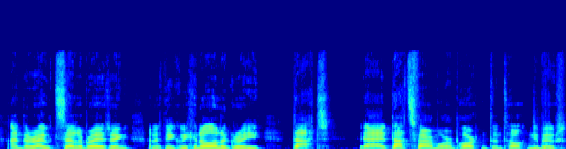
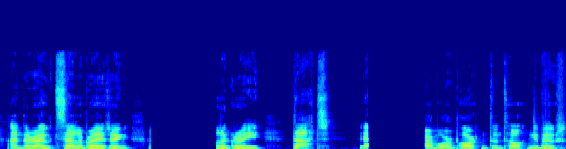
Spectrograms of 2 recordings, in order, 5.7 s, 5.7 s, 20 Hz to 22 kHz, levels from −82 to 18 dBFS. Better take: first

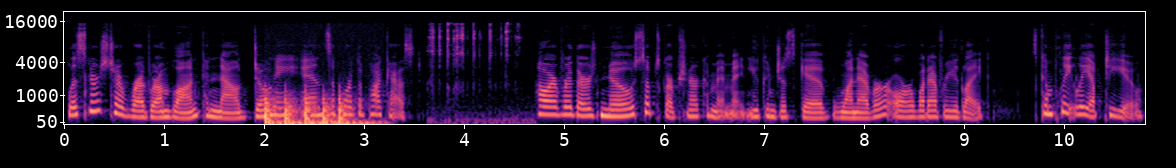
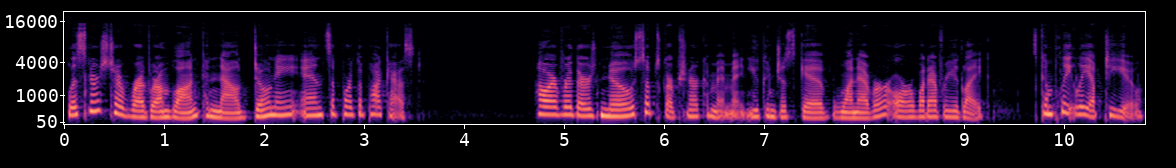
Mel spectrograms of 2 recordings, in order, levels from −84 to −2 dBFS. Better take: second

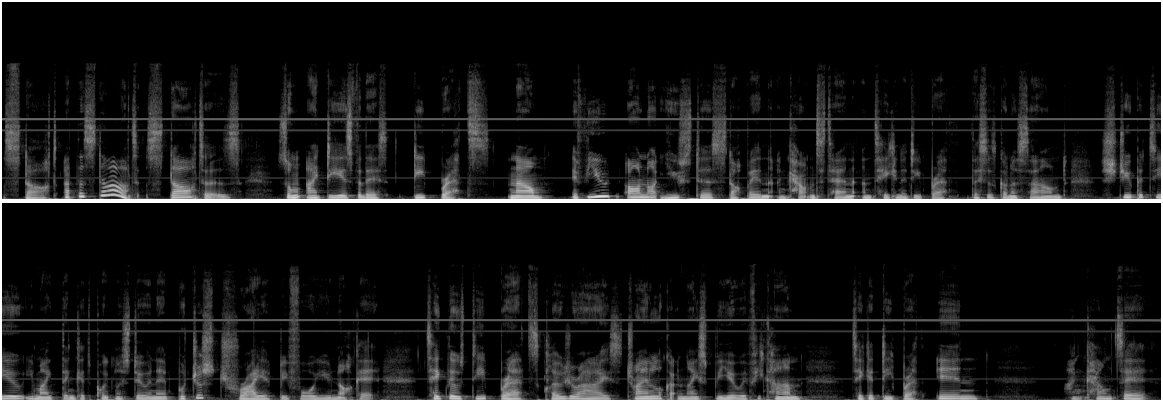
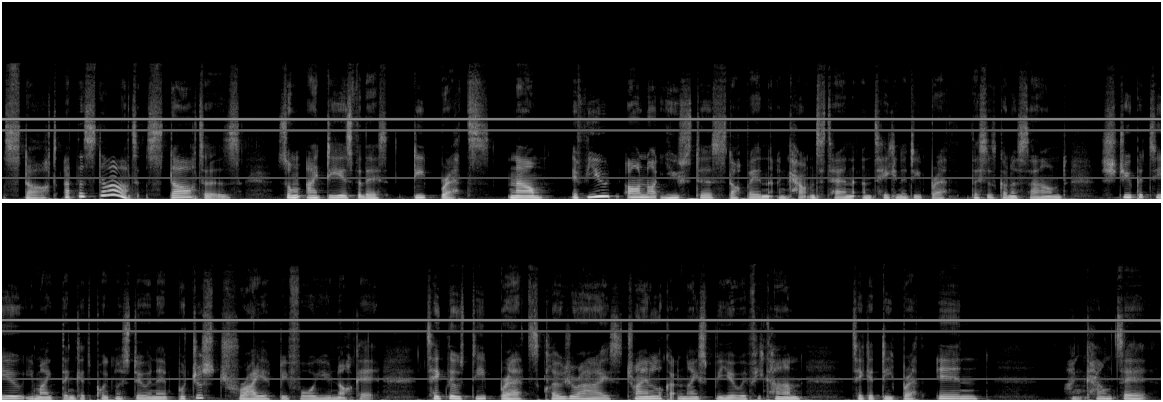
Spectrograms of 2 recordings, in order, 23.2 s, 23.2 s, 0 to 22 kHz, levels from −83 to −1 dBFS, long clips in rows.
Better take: first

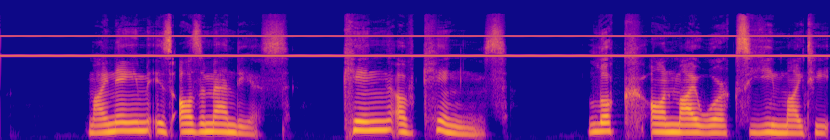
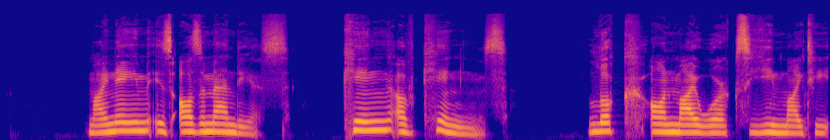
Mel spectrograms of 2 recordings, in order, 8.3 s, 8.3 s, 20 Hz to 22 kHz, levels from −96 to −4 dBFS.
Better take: second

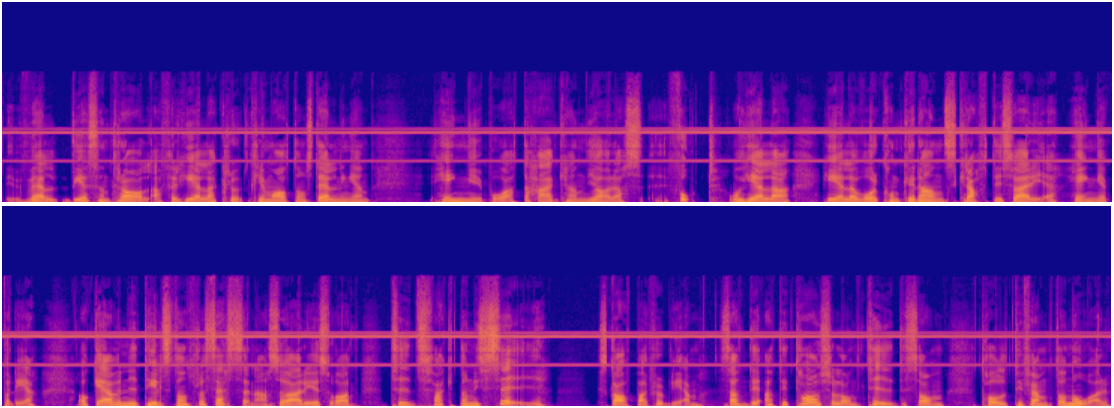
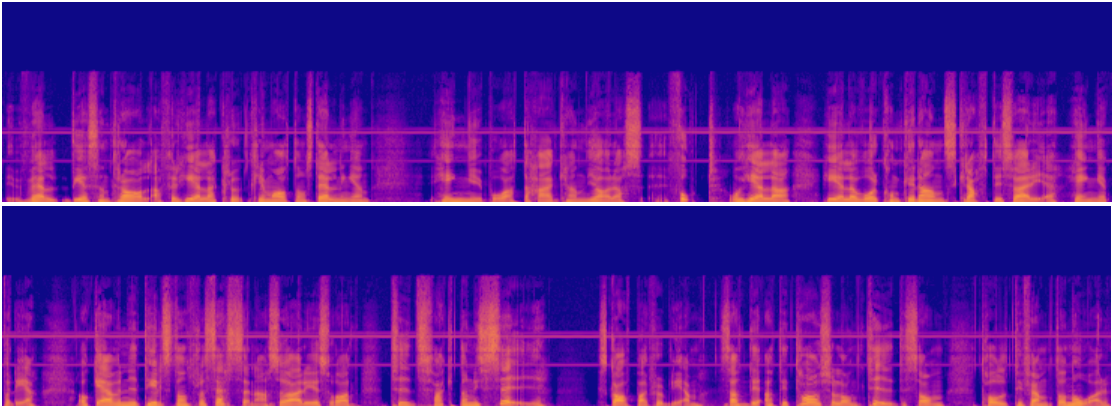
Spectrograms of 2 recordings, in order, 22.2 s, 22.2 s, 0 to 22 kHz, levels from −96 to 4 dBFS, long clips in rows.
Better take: second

